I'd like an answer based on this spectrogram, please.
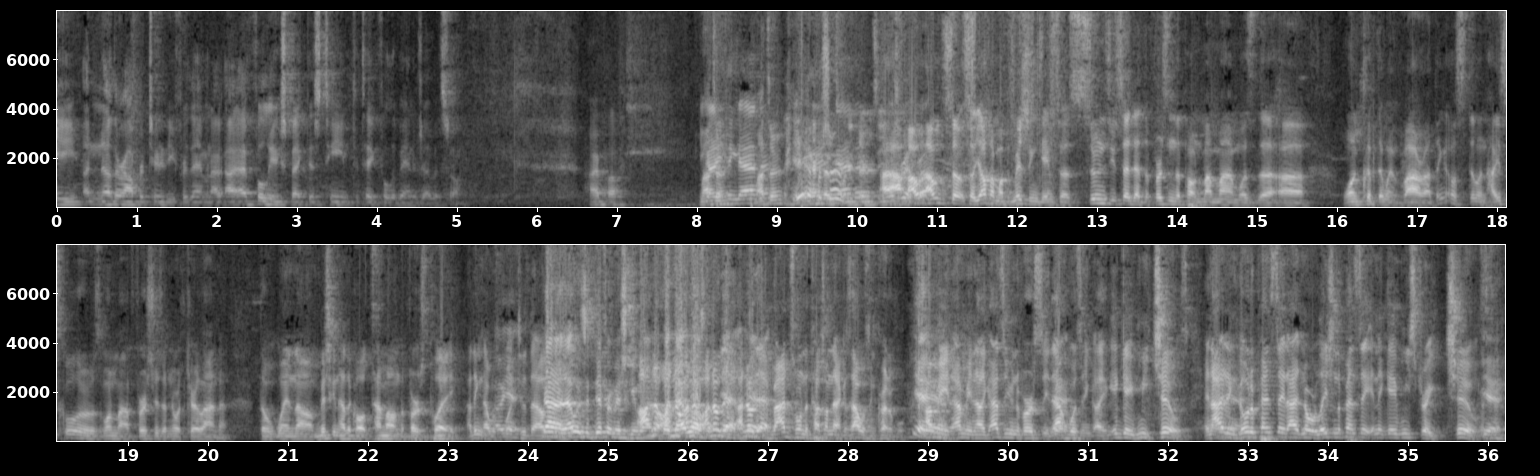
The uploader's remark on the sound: Huge shoutout to Champs Downtown for the helping us host this live show! Thank you to everyone who made it to the event!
